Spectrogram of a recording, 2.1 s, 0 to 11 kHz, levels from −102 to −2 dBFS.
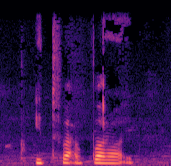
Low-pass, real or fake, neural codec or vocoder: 9.9 kHz; real; none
